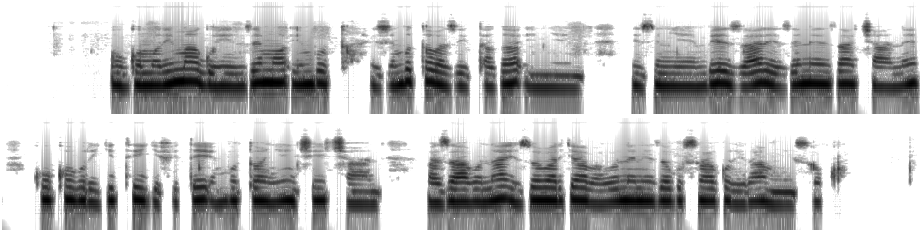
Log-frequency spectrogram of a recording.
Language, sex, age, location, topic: Kinyarwanda, female, 36-49, Musanze, agriculture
